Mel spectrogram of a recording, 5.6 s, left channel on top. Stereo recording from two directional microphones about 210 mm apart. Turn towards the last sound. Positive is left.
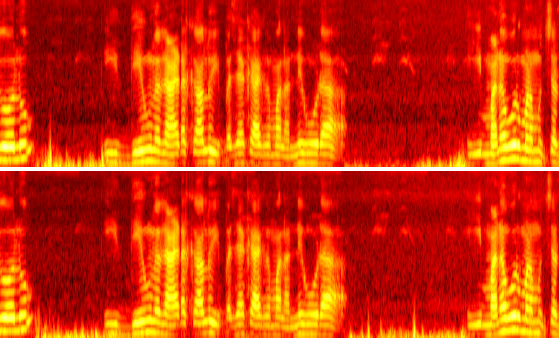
turn(degrees=20)  # may be behind; listen again after turning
